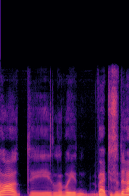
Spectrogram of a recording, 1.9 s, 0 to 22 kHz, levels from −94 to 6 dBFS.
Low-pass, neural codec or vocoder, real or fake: 14.4 kHz; codec, 44.1 kHz, 7.8 kbps, DAC; fake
